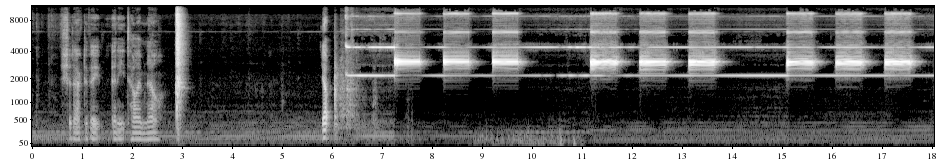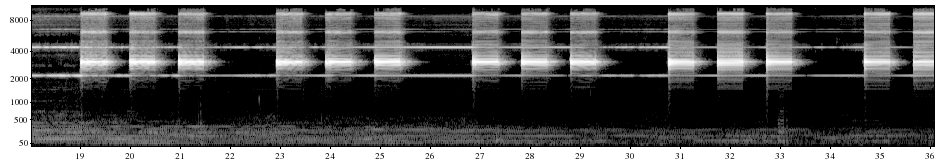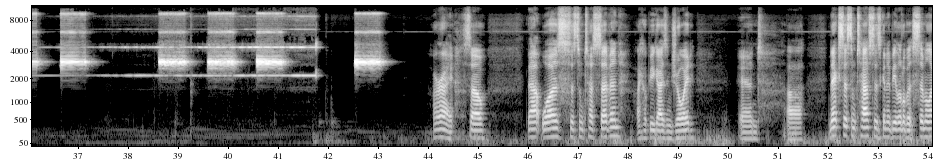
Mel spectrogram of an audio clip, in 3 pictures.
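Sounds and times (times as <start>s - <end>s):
fire alarm horn blasts: 0.1s - 54.0s
faint steady high tone: 3.5s - 17.0s, 36.2s - 42.0s.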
